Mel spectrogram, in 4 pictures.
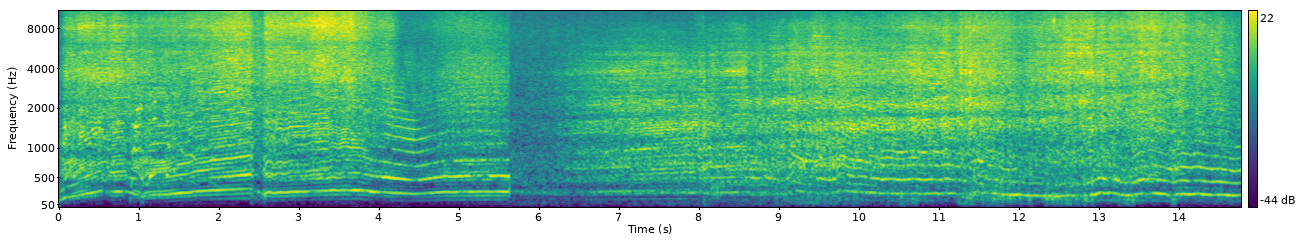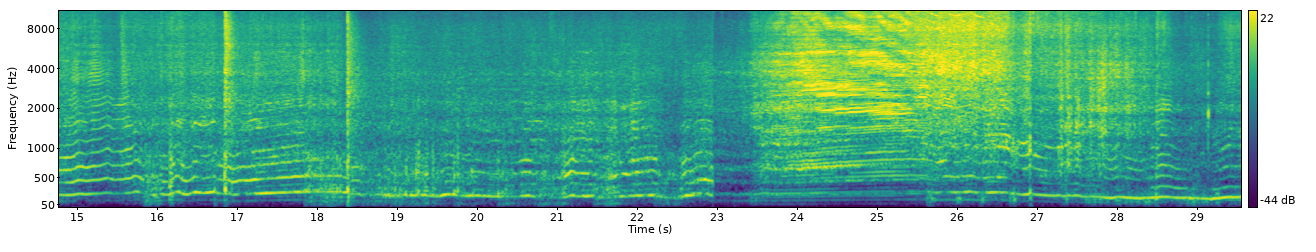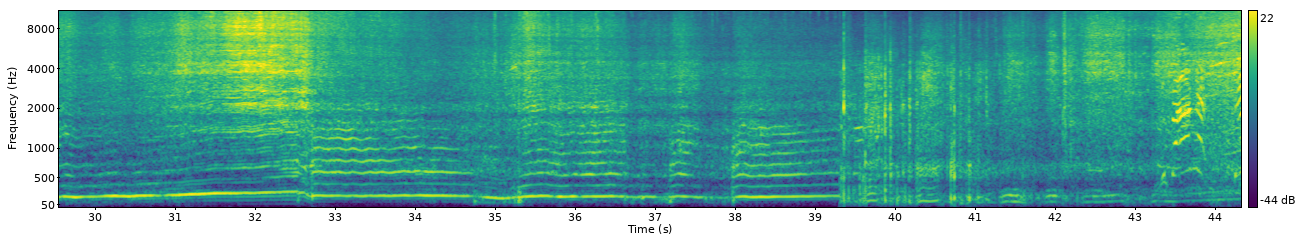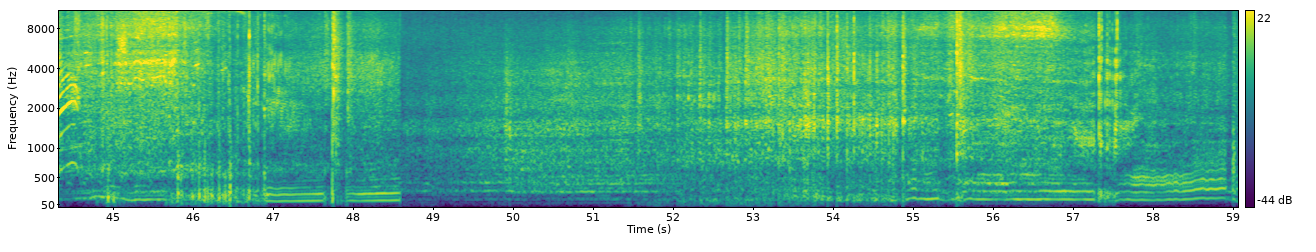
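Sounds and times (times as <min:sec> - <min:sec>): rally car engines revving: 0:00.0 - 0:59.0
sharp cracks: 0:47.6 - 0:48.1, 0:51.4 - 0:55.8.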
